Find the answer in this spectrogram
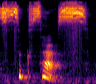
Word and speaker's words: success: dim or Satish and success success so the SIL stressed syllable is the second syllable success then that means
